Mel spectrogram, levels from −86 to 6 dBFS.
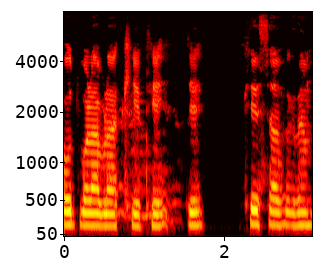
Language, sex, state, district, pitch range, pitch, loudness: Hindi, male, Bihar, Jamui, 160-175 Hz, 165 Hz, -25 LUFS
